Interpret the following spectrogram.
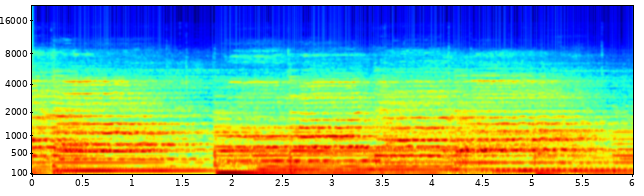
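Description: A congregation singing a hymn, accompanied by an electronic keyboard playing sustained chords that change every second or two.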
